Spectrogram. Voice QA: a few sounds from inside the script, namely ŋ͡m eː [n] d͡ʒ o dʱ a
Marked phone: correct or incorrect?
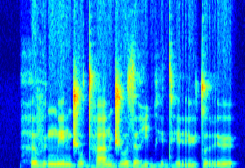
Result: correct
